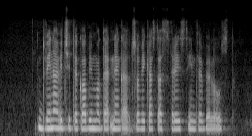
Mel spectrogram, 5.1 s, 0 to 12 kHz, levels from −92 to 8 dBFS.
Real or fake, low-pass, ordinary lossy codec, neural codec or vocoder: fake; 7.2 kHz; Opus, 32 kbps; codec, 16 kHz, 8 kbps, FunCodec, trained on LibriTTS, 25 frames a second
